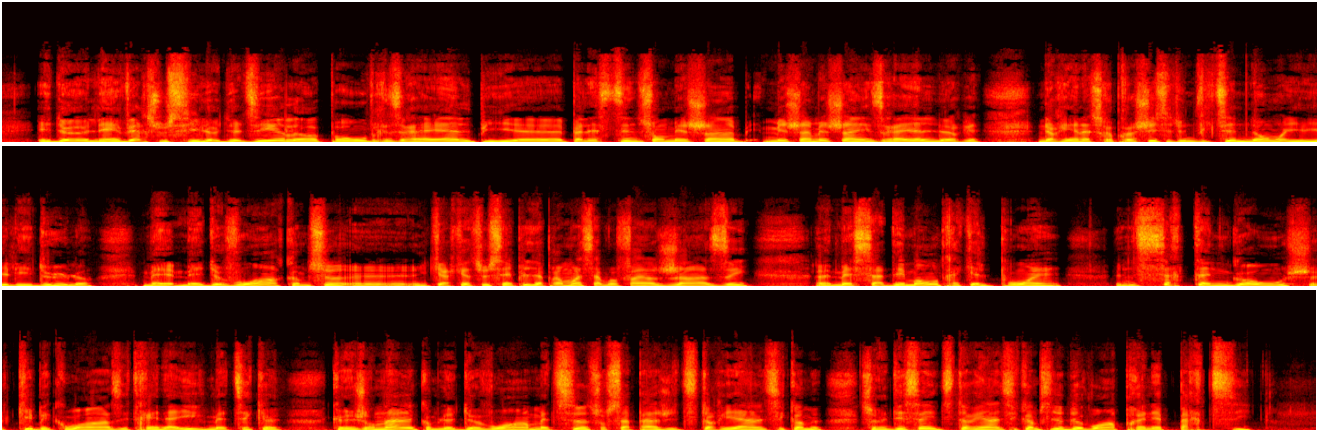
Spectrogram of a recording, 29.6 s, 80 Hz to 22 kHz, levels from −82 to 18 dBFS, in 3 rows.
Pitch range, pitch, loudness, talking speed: 135-175 Hz, 150 Hz, -15 LUFS, 185 wpm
